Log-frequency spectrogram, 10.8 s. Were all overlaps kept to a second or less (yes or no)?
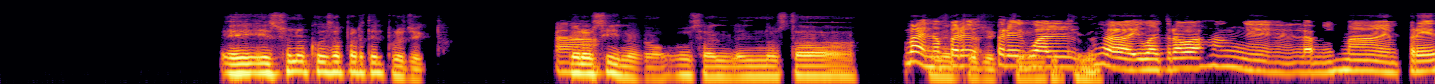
no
